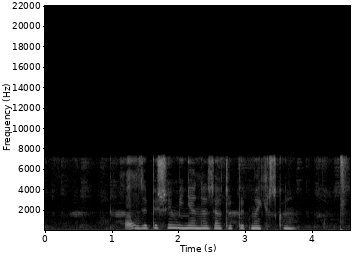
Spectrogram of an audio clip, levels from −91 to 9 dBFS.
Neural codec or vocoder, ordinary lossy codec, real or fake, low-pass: none; none; real; 7.2 kHz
